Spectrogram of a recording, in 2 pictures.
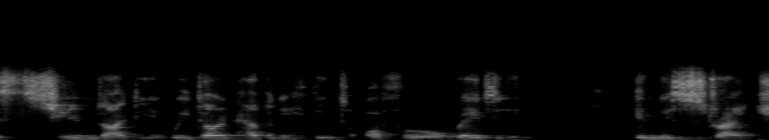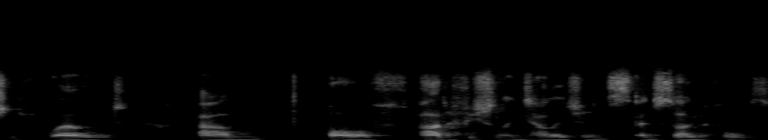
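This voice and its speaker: Speaking at a moderate pace, a woman keeps a medium pitch with ordinary variation while her loudness swings widely. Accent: Australian. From Australia. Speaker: academic keynote speaker. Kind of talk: conference keynote talk.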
